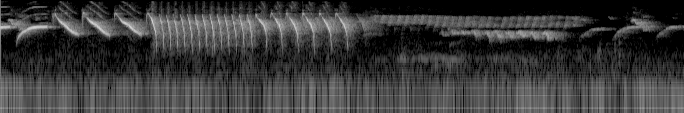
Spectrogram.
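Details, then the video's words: Excited male canary in full song, used to tutor young birds and arouse hens: swift rising whistles, a fast loud rattling trill, then softer high buzzy rolls and thin slurred notes. "اقوى تغريد ذكر كناري حامي نار 🔥 ولا اروع للتسميع صغار الكناري وتهيج الاناث"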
